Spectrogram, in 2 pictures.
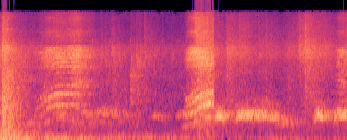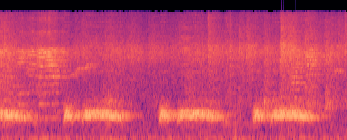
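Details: Spotted dove cooing: a run of low, hollow coo phrases repeated roughly every second, each a steady mellow hum, after a brief human voice and a thud at the start.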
